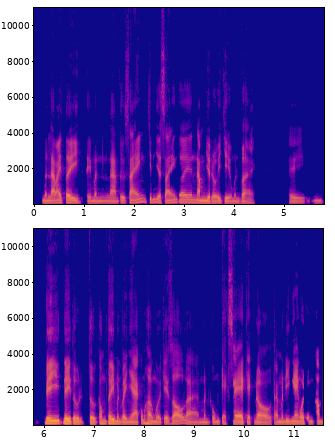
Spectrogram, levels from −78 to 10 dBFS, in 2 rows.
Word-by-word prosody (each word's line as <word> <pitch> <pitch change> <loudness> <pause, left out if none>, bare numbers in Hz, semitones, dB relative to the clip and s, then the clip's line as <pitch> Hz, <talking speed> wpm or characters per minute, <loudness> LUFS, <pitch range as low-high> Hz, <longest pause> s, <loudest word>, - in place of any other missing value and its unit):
mình 105 0 -4
làm 105 0 0
IT 120 -4 0
thì 100 - -6
mình 95 -1 -6
làm 95 -1 -4
từ 100 - -4
sáng 130 - -4
9:00 140 -1 -3
sáng 115 +5 -4
tới 130 0 -2
5:30 105 -4 -1
chiều 95 -4 -2
mình 90 0 -8
về. 90 -3 -6 0.7
Thì, 90 -2 -7 0.2
ừm, 105 -1 -11 0.2
đi 135 -1 +8
đi 125 -1 +9
từ 110 -4 +3 0.2
từ 110 -3 +3
công 125 +4 -3
ty 120 -2 +6
mình 115 -3 +1
về 100 -1 +1
nhà 95 -2 +1
cũng 125 +3 -4
hơn 120 -4 +1
10 95 -3 -1
cây 110 -1 -2
số 120 +5 0
là 95 -10 -4
mình 90 0 -6
cũng 100 +4 -5
kẹt 100 -2 -7
xe, 110 -2 +3
kẹt 100 -3 -5
đồ 90 -1 -1
tại 95 - -4
mình 100 0 -3
đi 110 +1 -1
ngang 115 0 +1
qua 115 - +2
trung 110 -2 -5
tâm, 110 -2 -2
105 Hz, 235 wpm, -20 LUFS, 95-120 Hz, 0.7 s, đi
